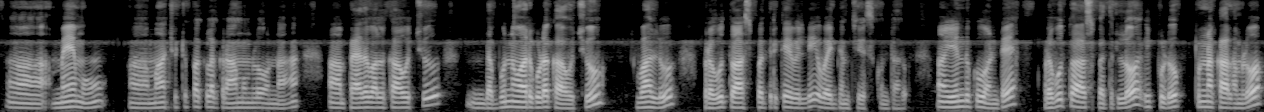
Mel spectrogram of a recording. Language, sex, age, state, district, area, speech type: Telugu, male, 18-30, Andhra Pradesh, Sri Balaji, rural, spontaneous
